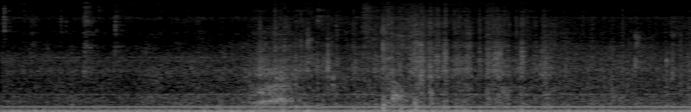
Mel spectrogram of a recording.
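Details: A sleeping British Shorthair kitten (Felis catus) purrs with a low, steady, even rumble.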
